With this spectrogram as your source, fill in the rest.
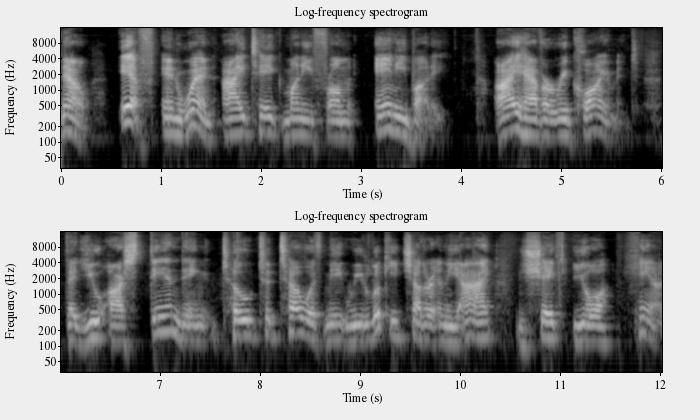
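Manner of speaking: slow, deliberate, carefully enunciated, each word spelled out. Speaker tells listeners they will speak slowly so they understand: slow and enunciated. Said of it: "I will enunciate and go slower".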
